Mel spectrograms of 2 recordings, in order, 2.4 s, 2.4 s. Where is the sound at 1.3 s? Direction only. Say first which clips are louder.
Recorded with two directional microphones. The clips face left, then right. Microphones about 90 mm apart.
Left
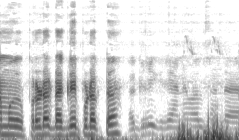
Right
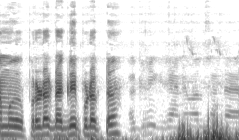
Left 5 dB; 45° left (ahead or behind).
